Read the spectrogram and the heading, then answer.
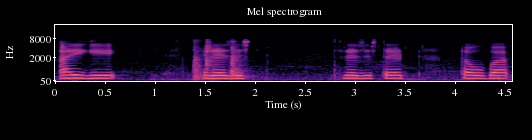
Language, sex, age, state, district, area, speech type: Manipuri, female, 45-60, Manipur, Churachandpur, urban, read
